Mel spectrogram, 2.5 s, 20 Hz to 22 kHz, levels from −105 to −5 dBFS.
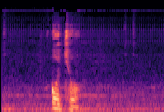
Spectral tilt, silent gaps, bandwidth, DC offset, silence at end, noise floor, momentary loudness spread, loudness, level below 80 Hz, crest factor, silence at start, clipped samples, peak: -5 dB/octave; none; 9.8 kHz; under 0.1%; 1.2 s; -51 dBFS; 25 LU; -25 LUFS; -60 dBFS; 22 dB; 0.05 s; under 0.1%; -8 dBFS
